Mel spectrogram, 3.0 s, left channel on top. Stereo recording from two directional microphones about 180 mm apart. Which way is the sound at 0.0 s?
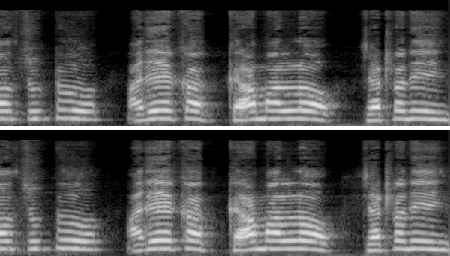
20° left (ahead or behind).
